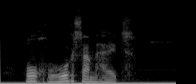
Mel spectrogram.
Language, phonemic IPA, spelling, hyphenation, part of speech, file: Dutch, /ˌɔn.ɣəˈɦɔːr.zaːm.ɦɛi̯t/, ongehoorzaamheid, on‧ge‧hoor‧zaam‧heid, noun, Nl-ongehoorzaamheid.ogg
- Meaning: disobedience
